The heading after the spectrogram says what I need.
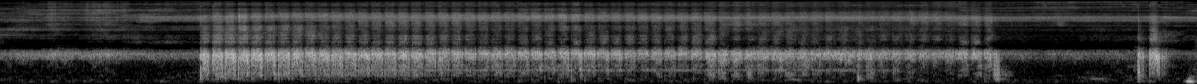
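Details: Steady high whining, rasping motor runs about eight seconds then stops: dental pilot drill cutting a pilot hole in the upper jaw for a 2.0 x 13 mm mini implant, stabilizing a loose upper denture; narrow ridge, limited but excellent bone.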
